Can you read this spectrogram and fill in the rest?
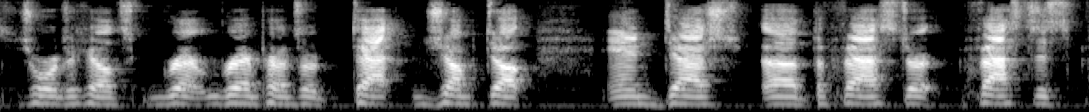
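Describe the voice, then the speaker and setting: A man reading a storybook aloud in an animated way, with exclaimed sound effects and off-script asides. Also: fairly high pitch. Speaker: read-aloud presenter. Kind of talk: expressive storybook read-aloud with ad-libbed asides.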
